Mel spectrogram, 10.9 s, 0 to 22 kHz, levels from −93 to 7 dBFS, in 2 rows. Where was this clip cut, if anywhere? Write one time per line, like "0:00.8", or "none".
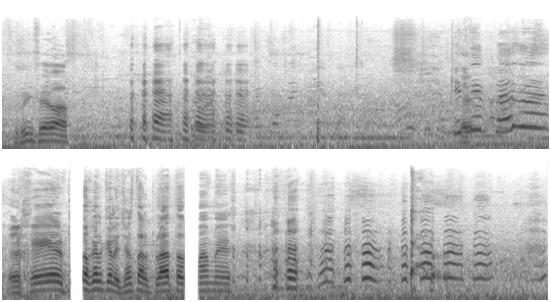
none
